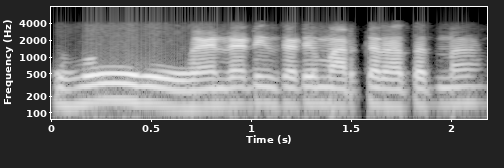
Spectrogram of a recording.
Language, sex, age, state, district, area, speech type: Marathi, male, 45-60, Maharashtra, Akola, rural, conversation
